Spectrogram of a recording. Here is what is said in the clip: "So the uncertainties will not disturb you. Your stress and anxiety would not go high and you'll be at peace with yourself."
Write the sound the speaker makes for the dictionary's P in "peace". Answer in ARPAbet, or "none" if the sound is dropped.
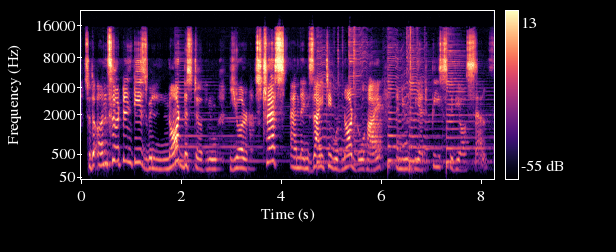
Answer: P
